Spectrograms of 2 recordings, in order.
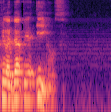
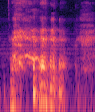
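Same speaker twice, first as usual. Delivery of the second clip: quiet laugh; 7 dB quieter than usual. Real, not acted. Laughs again after apology.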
